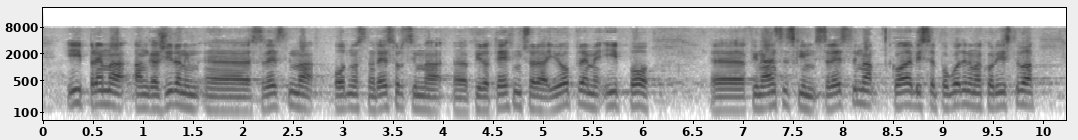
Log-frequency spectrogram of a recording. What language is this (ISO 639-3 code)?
hrv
